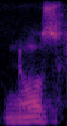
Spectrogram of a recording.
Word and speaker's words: Nous: Now this was developed by a team from NOS Research. It is pronounced as it is spelled as NOUS, NOS Research.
